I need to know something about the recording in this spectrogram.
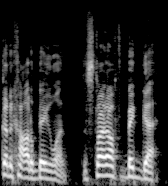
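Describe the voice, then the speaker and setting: Higher-voiced man chatting on a podcast. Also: rapid-fire, no echo, clean studio sound. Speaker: podcast host. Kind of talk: casual opinionated chat.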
